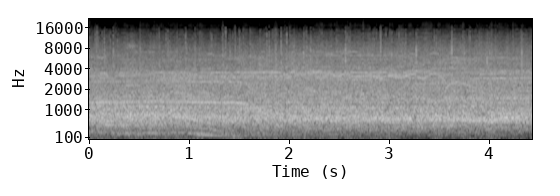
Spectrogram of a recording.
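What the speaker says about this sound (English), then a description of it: "That gets this crowd back into it." A sellout basketball crowd at Hilton Coliseum roars and cheers after a home dunk, a dense, loud wash of voices and applause that stays steady throughout.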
